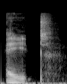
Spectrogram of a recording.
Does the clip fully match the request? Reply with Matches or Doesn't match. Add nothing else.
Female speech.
Doesn't match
